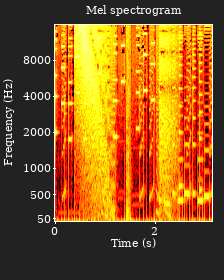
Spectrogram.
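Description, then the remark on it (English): Harsh 8-bit video game sound effects: a clattering burst of noisy crashes sweeping downward, then a string of short, stepped electronic beeps climbing in pitch, loud and without any talking. “But ooh, it's that beeping noise still keeps me up at night.”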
